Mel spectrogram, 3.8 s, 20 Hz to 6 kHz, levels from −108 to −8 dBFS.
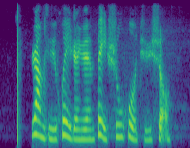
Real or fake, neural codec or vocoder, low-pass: real; none; 5.4 kHz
